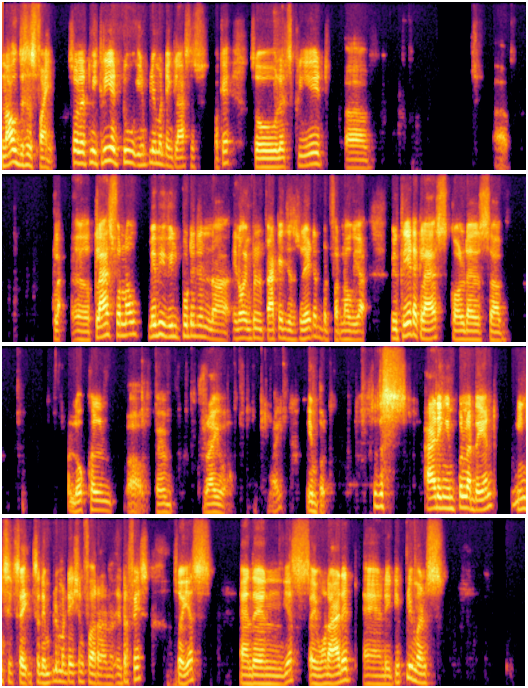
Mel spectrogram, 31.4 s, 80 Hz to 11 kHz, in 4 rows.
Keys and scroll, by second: 4.2 super+n.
